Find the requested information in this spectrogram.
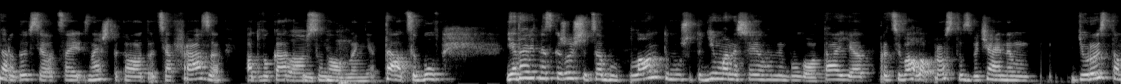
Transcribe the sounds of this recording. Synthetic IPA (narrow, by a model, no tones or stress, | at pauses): nɐɾɔd̪ɪwsʲɐɔt̪sɛjznɑjɪʃt̪ɐkɑɔt̪ɔtt͡sʲafɾɑzɐ | ɐd̪ʋɔkɑt̪ʊsɐnɔwlˠenʲːɐt̪ɑt̪sɛbuw | janɑʋʲitʲnɛskɐʒuʃt͡ʃɔt̪sɛbuwplˠɑnt̪ɔmuʃt͡ʃɔt̪ɔdʲiwmɛnɛsɛjɔɦɔnɛbʊlˠɔt̪ɑjapɾɐt͡sʲʊʋɑlˠɐpɾɔst̪ɔzʋɪt͡ʃajnɪm | jʊɾɪst̪ɐm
